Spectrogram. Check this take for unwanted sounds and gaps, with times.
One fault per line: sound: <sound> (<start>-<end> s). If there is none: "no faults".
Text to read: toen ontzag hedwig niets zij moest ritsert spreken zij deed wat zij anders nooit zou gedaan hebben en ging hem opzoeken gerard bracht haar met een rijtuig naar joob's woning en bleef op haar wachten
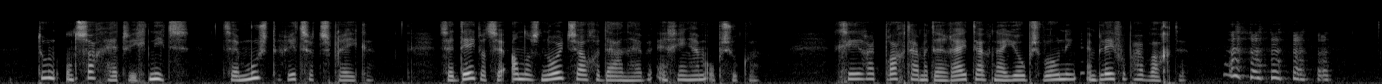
sound: laugh (12.2-13.3 s)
